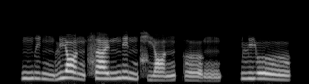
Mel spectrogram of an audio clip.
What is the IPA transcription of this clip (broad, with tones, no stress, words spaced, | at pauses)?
mi˥˨ŋ ljɑ˥˨ŋsa˦ɪ̯ n̪i˥˨n ɕjɑ˨˦ŋkɤ̰˨˩ŋ | ljo˥˨ʊ̯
